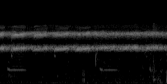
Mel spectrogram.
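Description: Frogs croaking at night in waterlogged fields, with faint short calls set against a steady high insect-like drone.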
